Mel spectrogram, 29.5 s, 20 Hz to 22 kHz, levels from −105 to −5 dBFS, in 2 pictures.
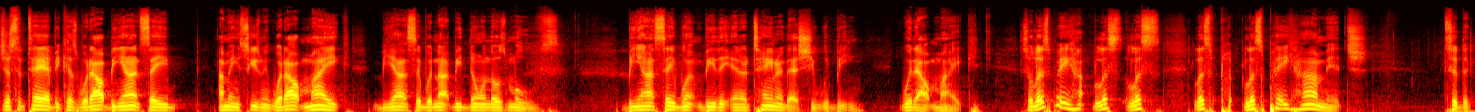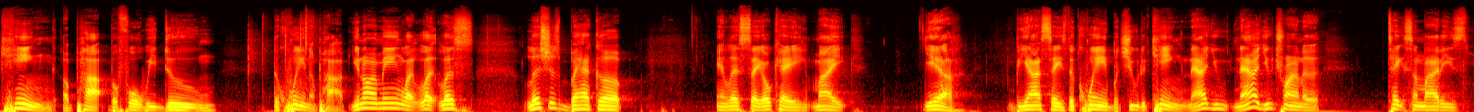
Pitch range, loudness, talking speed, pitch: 95-125 Hz, -32 LUFS, 170 wpm, 110 Hz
